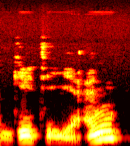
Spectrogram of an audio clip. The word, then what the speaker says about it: GTIN: Ähm, aber offiziell ähm, nennen wir sie mittlerweile ähm, GTIN kurz gesagt oder Global Trade Item Number, also GTIN ausgesprochen.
